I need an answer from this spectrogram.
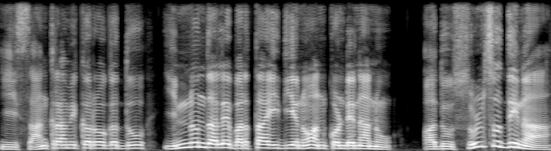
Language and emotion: Kannada, surprised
